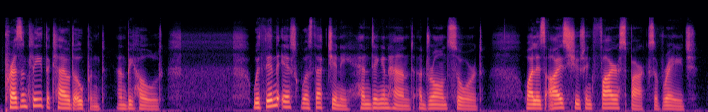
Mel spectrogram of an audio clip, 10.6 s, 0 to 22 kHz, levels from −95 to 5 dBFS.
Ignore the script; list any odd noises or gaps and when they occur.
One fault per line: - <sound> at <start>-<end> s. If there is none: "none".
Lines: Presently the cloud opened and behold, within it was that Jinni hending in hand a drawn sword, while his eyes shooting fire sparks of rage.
none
